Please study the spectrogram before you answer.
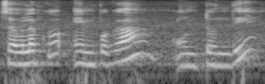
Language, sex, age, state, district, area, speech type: Telugu, female, 60+, Andhra Pradesh, Anantapur, urban, spontaneous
